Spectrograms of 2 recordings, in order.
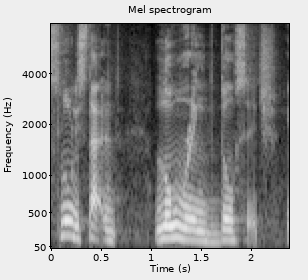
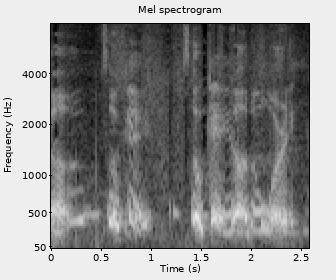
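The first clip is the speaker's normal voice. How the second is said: much higher, soft comforting voice; mock comforting crowd; 5 dB quieter than usual. Imagined onlookers consoling the crying speaker, high mock comfort. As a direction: coo at him like pitying onlookers. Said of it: "everybody would be like".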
